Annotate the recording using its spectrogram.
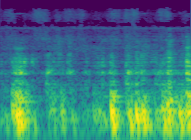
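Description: Electric bass guitar played fingerstyle: a string of short, muted low plucks in an uneven rhythm, each note dying quickly.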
